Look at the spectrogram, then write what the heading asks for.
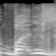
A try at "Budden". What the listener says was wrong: Budden. No S.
